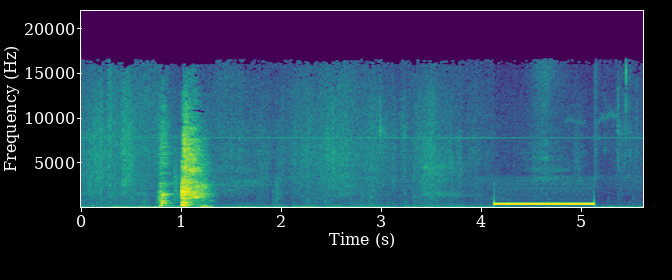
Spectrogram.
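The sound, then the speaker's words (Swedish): A single steady ringback tone of an outgoing phone call sounds for about a second from a phone earpiece, clear and fairly loud, after a short cough-like burst and a quiet pause. “Nu ringer Marcus Svensson.”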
